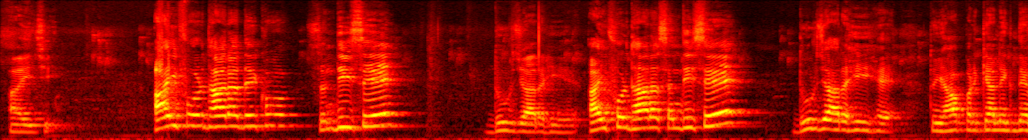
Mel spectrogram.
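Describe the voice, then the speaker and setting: A physics teacher giving a recorded lecture, repeating each step and asking quick rhetorical questions to check understanding. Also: medium pitch, darkish tone. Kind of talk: recorded classroom-style lecture. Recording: roomy echo.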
